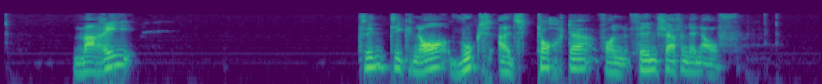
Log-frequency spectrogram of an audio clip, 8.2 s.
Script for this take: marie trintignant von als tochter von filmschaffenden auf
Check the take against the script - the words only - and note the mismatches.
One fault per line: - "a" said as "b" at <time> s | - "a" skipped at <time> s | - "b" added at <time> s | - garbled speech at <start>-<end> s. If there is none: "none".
- "von" said as "wuchs" at 4.5 s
